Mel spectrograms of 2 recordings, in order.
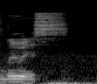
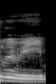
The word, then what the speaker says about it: Louis: The S is silent. – King Louis was spelled with an S, right? – I think so.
